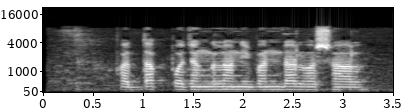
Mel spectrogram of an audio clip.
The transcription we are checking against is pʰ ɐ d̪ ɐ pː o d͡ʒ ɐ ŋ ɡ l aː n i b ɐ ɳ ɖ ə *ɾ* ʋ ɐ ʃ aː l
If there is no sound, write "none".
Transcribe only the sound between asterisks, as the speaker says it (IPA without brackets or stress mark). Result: l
